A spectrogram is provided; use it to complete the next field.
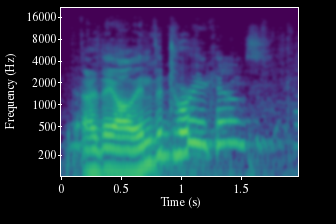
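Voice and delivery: voice lifts at the end, rising tune on accounts. Speaker repeats a listener's question to show rising question intonation. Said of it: "you kind of your voice went up".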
